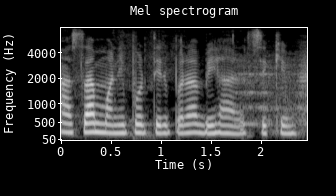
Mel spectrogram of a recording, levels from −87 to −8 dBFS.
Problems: continuous background conversations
